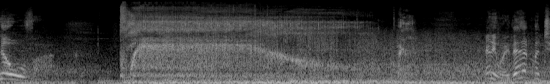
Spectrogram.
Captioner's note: imitates explosion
